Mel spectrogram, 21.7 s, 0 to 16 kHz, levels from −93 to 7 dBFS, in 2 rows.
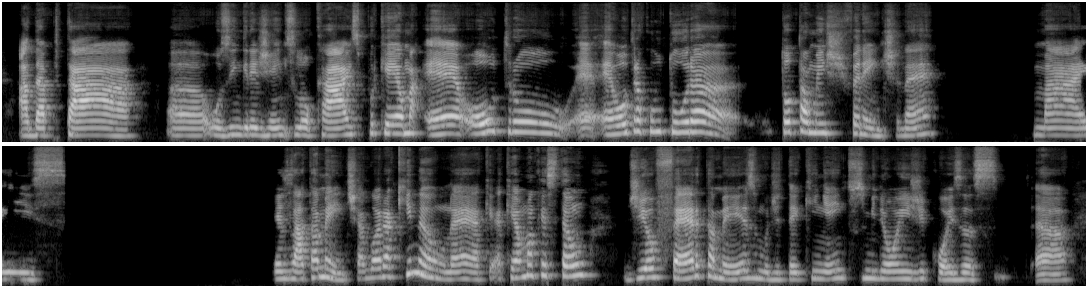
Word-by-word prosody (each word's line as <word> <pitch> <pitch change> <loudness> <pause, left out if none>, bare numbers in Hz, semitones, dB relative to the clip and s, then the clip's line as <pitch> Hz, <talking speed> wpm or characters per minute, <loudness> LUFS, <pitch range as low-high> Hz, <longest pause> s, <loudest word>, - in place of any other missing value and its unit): adaptar, 185 -2 +4 0.3
hã, 185 0 -3
os 185 -1 -3
ingredientes 195 -1 -3
locais, 190 +1 +5
porque 240 +2 -6
é 230 0 +6
uma 225 0 +1
é 220 +3 +5
outro 270 -2 0
é 205 - -1
é 205 - +2
outra 240 +6 +2
cultura 275 -3 +1 0.4
totalmente 265 -2 +1
diferente, 185 -8 -4
né. 190 +5 -3 1.0
Mas 185 -2 -3 2.1
Exatamente. 195 -2 -1
Agora, 230 +6 0
aqui 255 +6 -3
não, 245 - 0
né. 190 0 +1
Aqui 180 0 -7
aqui 205 +3 -8
é - - +4
uma 285 +5 -2
questão 290 0 0 0.3
de 210 +6 -2
oferta 235 +2 +3
mesmo, 200 0 -4
de 180 0 -8
ter 180 0 -4
500.000.000 200 0 -5
de 200 +2 -7
coisas, 175 -2 -3 0.4
ah, 165 +1 -3
200 Hz, 100 wpm, -21 LUFS, 185-240 Hz, 2.1 s, é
